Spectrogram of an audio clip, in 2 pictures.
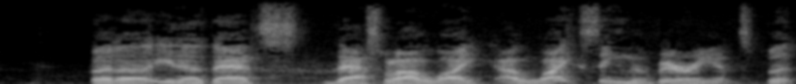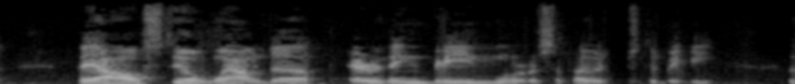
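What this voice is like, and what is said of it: Strong Southern US accent. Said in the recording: “I'm from the South. ... I have a strong accent.”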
